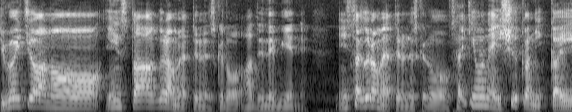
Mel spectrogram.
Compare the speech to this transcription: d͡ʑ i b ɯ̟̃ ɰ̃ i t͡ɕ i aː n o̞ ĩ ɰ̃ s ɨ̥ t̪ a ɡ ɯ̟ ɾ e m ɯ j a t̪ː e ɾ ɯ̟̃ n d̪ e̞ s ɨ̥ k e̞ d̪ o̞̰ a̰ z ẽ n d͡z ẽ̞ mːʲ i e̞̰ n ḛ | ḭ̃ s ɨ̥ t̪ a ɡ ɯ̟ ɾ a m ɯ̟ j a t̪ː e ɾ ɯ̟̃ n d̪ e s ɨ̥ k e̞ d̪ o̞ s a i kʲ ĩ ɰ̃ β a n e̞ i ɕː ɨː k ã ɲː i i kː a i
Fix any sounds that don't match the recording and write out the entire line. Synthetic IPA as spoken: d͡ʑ i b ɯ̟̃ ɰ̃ i t͡ɕ i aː n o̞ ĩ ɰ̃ s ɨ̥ t̪ a ɡ ɯ̟ ɾ a m ɯ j a t̪ː e ɾ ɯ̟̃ n d̪ e̞ s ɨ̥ k e̞ d̪ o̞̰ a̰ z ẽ n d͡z ẽ̞ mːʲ i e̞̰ n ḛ | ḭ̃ s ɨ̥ t̪ a ɡ ɯ̟ ɾ a m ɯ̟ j a t̪ː e ɾ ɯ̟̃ n d̪ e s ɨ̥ k e̞ d̪ o̞ s a i kʲ ĩ ɰ̃ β a n e̞ i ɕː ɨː k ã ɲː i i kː a i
